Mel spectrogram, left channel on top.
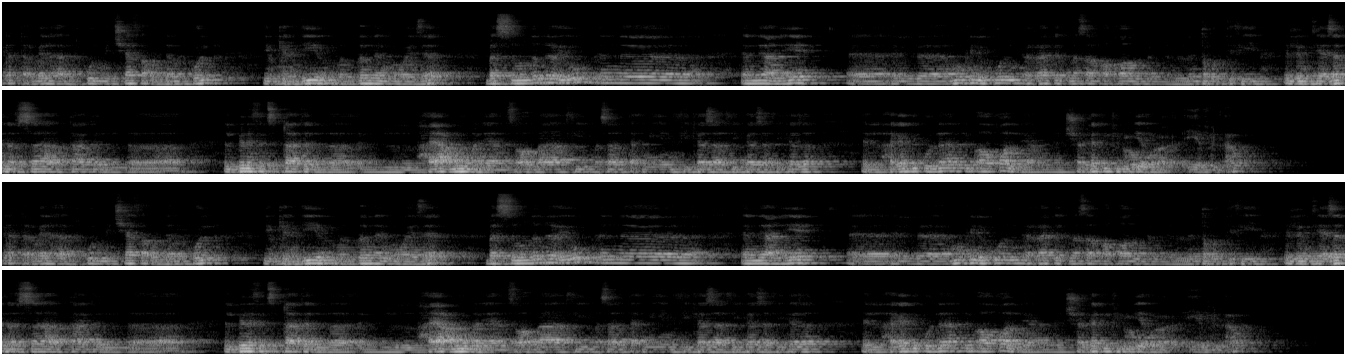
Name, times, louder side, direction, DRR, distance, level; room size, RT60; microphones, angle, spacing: voice 1, 0.0-2.2 2.6-4.4 4.8-8.1 8.4-15.4 15.6-21.7 22.0-24.9, equal, 10° left, -5 dB, 0.3 m, -29 dB
voice 2, 2.7-3.0 15.0-15.2 24.6-25.8, left 2 dB, 80° left, 1 dB, 0.6 m, -37 dB
5.1 x 2.1 x 2.5 m, 1.1 s
head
